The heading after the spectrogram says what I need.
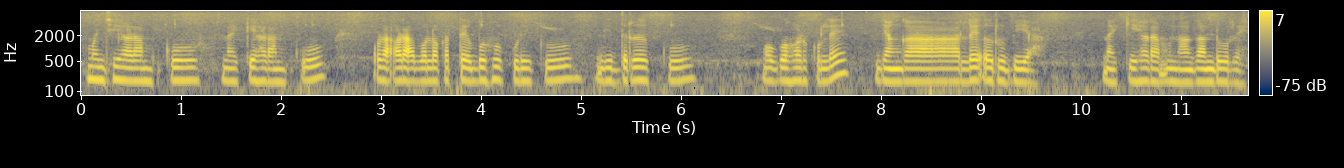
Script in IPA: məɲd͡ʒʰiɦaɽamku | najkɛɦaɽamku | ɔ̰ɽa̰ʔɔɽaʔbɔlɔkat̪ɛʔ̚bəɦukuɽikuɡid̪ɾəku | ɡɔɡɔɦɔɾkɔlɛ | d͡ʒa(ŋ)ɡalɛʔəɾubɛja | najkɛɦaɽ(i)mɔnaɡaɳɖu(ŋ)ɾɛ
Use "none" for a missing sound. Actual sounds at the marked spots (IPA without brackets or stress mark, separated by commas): ŋ, a, none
